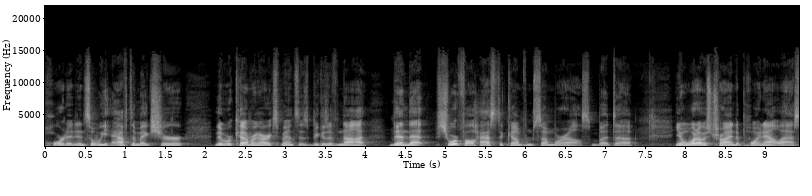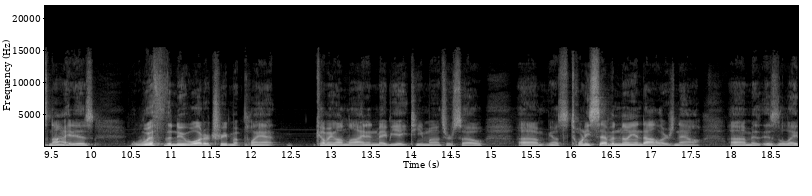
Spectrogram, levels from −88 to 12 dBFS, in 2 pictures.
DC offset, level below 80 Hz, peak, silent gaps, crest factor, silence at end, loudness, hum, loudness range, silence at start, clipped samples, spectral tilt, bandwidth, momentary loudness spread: under 0.1%; -46 dBFS; 0 dBFS; none; 20 dB; 0 s; -21 LUFS; none; 5 LU; 0 s; under 0.1%; -6 dB/octave; 15 kHz; 12 LU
